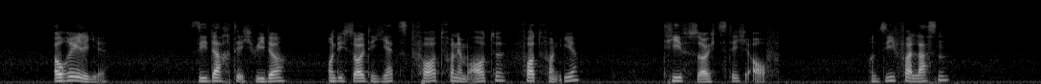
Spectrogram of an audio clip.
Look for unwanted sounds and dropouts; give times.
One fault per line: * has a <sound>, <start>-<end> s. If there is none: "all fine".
* has a dropout, 5.6-5.6 s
